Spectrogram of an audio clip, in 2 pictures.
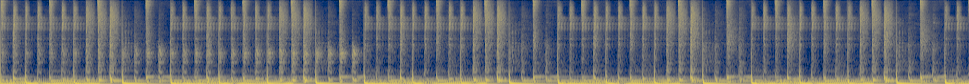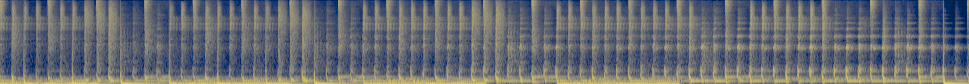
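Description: Minimal techno track played back over studio monitors: a drum-machine beat with a deep kick and bass line and fast ticking hi-hats. The bass drops out briefly near the end.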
